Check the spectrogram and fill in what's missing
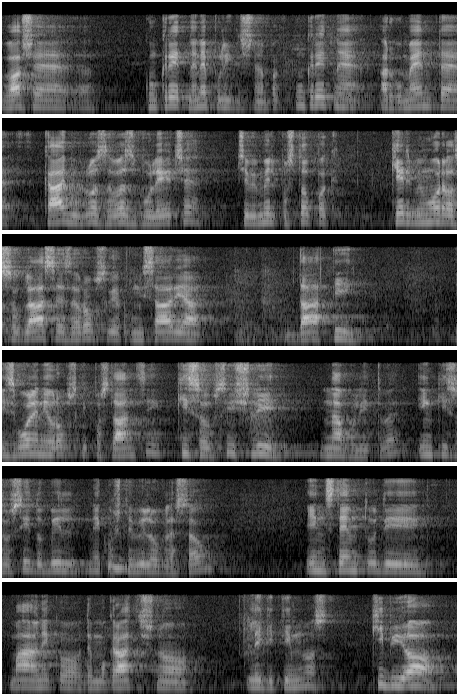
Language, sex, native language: Slovenian, male, Slovenian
